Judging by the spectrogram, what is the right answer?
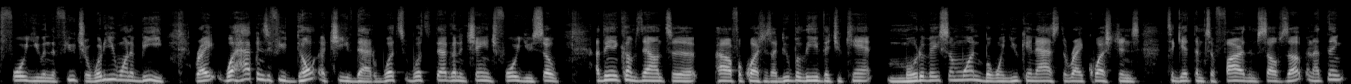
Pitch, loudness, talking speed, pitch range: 170 Hz, -25 LUFS, 275 wpm, 155-185 Hz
